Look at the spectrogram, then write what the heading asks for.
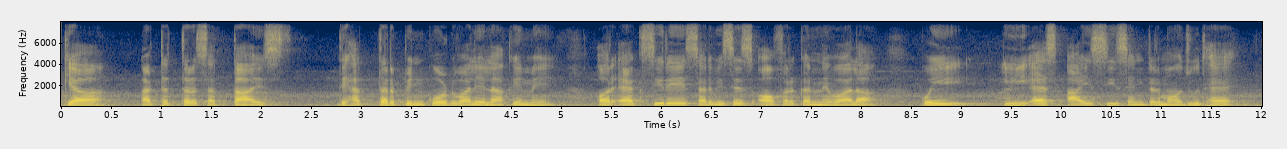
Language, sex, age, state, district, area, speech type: Urdu, male, 18-30, Delhi, East Delhi, urban, read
